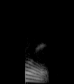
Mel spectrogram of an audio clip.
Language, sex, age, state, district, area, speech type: Manipuri, female, 60+, Manipur, Imphal East, rural, conversation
